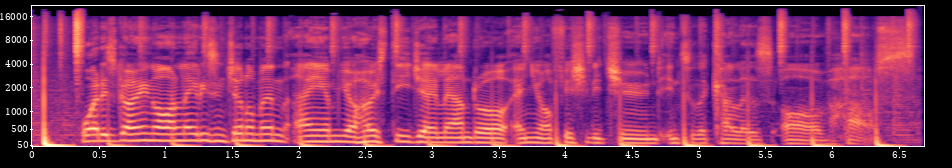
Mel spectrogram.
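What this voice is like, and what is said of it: Damaged voice, under the weather. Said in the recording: “as you can hear, my voice has been taking some damage... I am currently a little bit under the weather... My voice is a little bit down.”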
